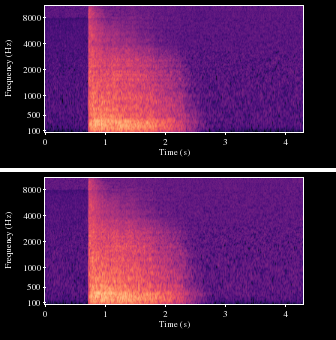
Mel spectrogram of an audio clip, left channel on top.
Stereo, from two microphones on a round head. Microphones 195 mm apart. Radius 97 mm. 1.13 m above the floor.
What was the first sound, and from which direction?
An explosion, 5° left (ahead or behind).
